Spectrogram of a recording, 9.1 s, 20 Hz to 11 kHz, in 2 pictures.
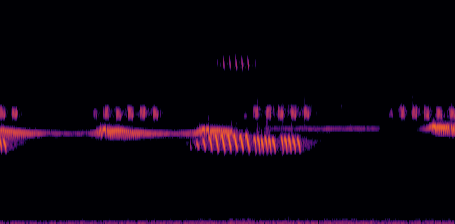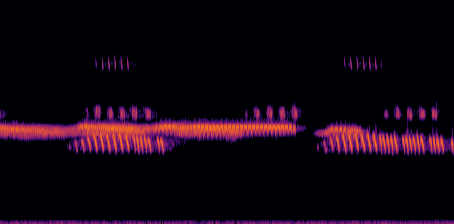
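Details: Bell crickets and other crickets calling in autumn at Narita, Chiba, Japan, recorded on a TASCAM Portacapture X8: long ringing trills alternate with dense runs of high pulsed chirps, while several fainter, higher-pitched crickets tick steadily in the background.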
